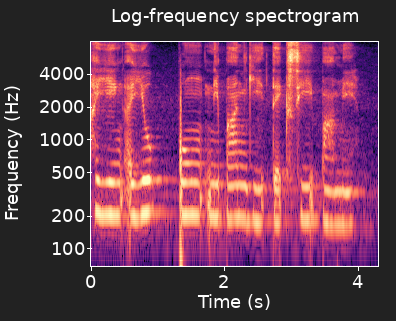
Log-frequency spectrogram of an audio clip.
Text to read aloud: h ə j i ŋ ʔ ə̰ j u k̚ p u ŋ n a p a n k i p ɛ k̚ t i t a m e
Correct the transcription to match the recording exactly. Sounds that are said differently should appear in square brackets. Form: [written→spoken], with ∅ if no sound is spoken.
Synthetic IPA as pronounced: h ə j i ŋ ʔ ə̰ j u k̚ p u ŋ n [a→i] p a n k i [p→t] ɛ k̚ [t→s] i [t→p] a m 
